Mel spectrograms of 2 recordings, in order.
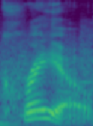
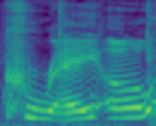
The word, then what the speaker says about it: Creo: I would always pronounce it Creo, because that's like a word, right? And then the most annoying children committee sent all of their goons after me. Oh my gosh, bro pronounces it Cray-o. Oh my gosh, he's so stupid. Well, guess what? I learned recently that's how it's actually pronounced, you nerd.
